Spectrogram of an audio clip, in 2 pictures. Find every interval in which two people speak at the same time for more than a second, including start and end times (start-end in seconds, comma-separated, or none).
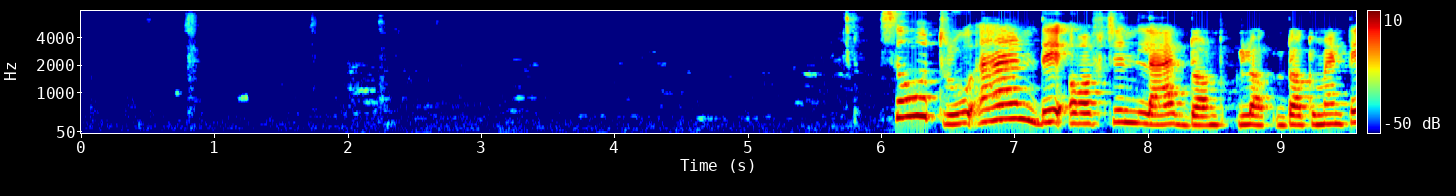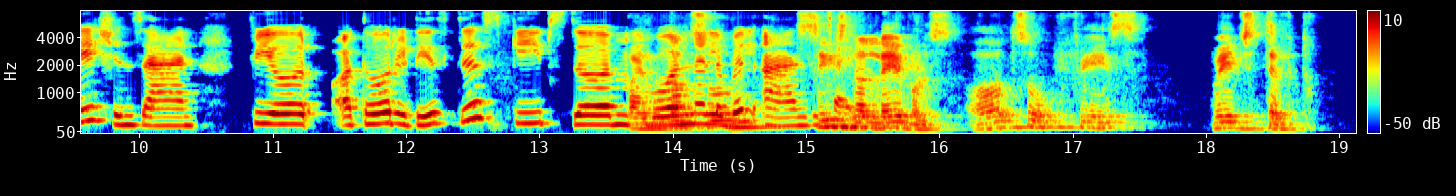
13.7-15.4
